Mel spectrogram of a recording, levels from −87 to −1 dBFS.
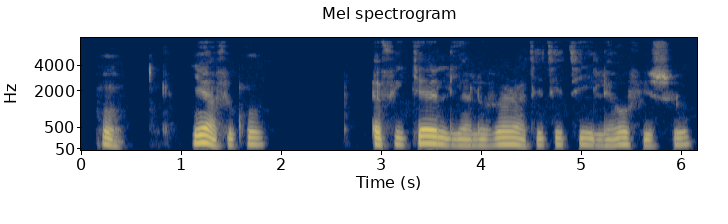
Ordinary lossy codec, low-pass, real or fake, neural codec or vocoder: none; 7.2 kHz; real; none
